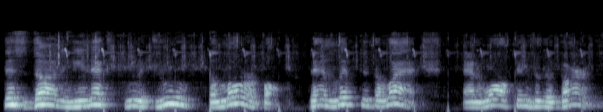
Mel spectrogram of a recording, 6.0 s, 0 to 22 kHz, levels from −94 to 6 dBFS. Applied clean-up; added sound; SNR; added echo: neural mask model DeepFilterNet 3.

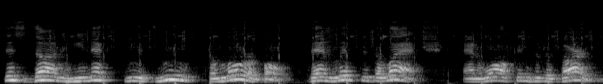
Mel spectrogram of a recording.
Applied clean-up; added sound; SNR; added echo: neural separator model SepFormer DNS4.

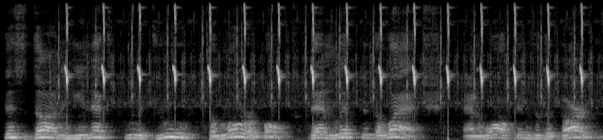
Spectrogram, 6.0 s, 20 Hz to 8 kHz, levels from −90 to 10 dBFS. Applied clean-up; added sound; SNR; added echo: none; Mechanisms; -1 dB; reverberation time 0.3 s.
